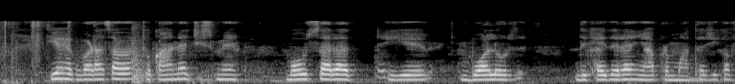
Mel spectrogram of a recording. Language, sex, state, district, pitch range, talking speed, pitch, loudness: Hindi, male, Bihar, West Champaran, 215-230 Hz, 170 wpm, 225 Hz, -16 LUFS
